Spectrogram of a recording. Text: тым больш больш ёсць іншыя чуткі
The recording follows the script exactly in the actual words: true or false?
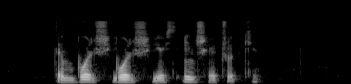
true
